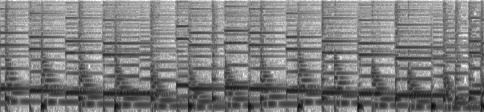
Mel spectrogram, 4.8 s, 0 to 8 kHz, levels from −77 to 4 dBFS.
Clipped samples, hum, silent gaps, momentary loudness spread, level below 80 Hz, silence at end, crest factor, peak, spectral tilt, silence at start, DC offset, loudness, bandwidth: 1%; none; none; 2 LU; -26 dBFS; 0 s; 8 dB; 0 dBFS; -4.5 dB/octave; 0 s; under 0.1%; -8 LUFS; 8 kHz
